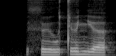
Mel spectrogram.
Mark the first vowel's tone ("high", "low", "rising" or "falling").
low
